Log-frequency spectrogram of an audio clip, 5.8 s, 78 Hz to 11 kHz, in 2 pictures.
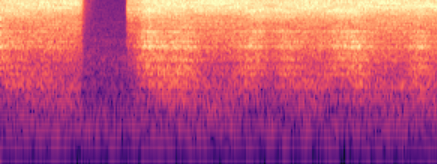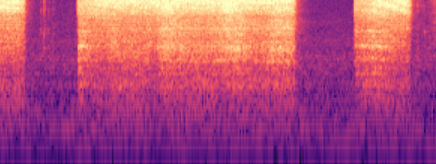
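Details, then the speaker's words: New Gaahleri GHAD-39 Advance airbrush painting an old kit at low compressor pressure, about 15–20 PSI: steady airy hiss in even bursts with clean cutoffs, no sputtering or pulsing; very smooth spray. "is it is very smooth I don't have to say that for certain and I'm using a very low pressure here about 20 about 15 PS SI"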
